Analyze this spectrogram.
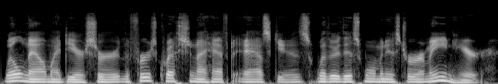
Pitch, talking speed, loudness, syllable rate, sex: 125 Hz, 240 wpm, -15 LUFS, 5.1 syllables/s, male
